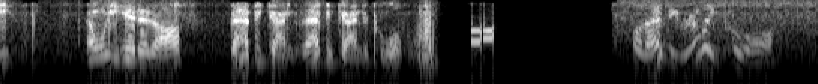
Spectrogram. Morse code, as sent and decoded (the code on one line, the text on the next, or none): none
